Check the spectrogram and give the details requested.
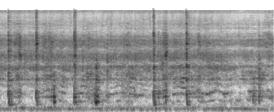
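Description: Chopped onion and spices frying in a metal kadai with a steady sizzle, while a metal spoon stirs them and clinks and scrapes against the pan at irregular moments.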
